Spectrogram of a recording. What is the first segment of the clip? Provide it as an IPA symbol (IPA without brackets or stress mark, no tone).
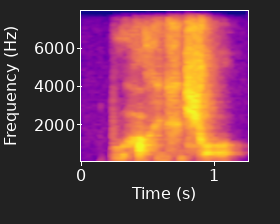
p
